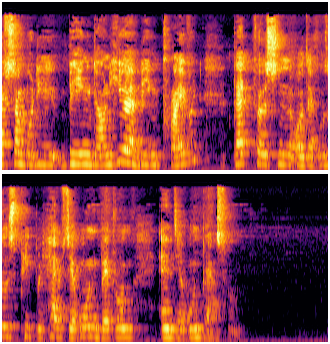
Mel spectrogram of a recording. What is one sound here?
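An older woman speaks calmly and clearly close by.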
